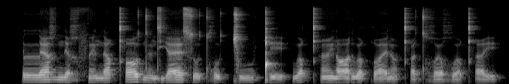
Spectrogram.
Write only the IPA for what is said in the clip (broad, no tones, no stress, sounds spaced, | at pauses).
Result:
lː æ ʁ n e ʁ f ɛ̃ n æ qʰ ɔ d œ̃ d j æ s o d ʁ u ǀ u ǃ e ʔ u qʰ ẽ ɾ ɑ ɾ u qʷ æ ɾ œ̃ qʰ ø d ʁ ɵ ʁ u qʰ e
